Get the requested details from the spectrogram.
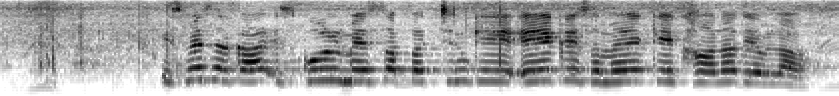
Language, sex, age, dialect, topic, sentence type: Bhojpuri, female, 18-24, Western, agriculture, statement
